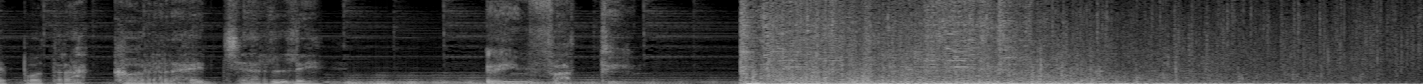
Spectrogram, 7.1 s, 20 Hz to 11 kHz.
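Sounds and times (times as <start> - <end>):
speech: 0.0 - 3.4
loud explosion: 3.7 - 7.1.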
